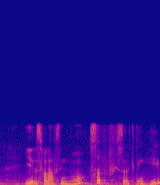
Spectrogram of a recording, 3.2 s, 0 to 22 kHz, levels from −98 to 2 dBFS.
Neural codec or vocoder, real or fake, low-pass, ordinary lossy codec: none; real; 7.2 kHz; none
